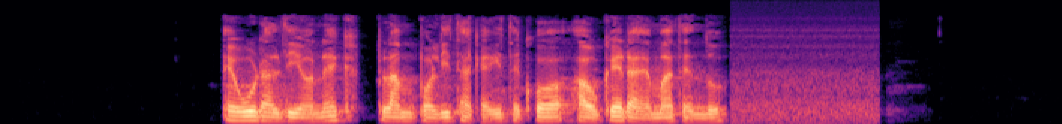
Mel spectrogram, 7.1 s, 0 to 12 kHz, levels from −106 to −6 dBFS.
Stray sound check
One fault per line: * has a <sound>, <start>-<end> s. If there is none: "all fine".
all fine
